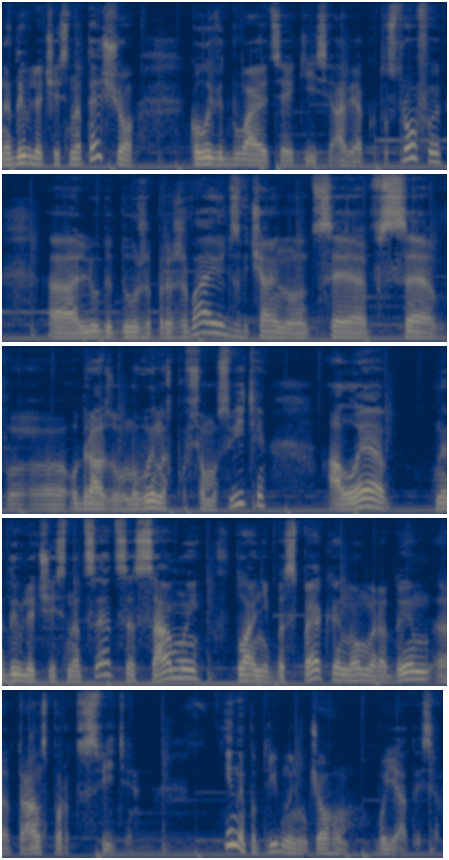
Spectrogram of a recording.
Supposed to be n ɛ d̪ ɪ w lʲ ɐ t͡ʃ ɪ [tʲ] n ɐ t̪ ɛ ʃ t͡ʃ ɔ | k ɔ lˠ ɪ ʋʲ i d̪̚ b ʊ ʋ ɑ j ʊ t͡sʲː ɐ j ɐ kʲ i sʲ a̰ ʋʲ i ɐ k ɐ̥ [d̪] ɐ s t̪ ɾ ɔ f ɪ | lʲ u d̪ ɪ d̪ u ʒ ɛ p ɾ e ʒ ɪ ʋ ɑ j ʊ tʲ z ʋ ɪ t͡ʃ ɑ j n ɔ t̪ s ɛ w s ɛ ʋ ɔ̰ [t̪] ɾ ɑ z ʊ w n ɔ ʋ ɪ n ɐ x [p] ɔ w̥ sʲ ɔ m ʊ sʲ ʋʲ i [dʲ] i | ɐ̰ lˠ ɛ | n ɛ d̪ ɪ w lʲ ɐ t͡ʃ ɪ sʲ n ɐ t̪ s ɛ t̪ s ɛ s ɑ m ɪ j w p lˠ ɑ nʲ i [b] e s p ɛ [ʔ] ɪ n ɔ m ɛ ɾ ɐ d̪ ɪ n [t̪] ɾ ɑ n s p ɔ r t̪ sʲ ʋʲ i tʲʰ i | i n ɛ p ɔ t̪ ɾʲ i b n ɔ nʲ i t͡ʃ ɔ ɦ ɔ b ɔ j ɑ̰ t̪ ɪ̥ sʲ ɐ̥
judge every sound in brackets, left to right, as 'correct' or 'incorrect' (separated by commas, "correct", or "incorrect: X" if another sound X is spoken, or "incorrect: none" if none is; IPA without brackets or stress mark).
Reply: incorrect: sʲ, incorrect: t̪, incorrect: d̪, correct, incorrect: tʲ, correct, incorrect: k, correct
